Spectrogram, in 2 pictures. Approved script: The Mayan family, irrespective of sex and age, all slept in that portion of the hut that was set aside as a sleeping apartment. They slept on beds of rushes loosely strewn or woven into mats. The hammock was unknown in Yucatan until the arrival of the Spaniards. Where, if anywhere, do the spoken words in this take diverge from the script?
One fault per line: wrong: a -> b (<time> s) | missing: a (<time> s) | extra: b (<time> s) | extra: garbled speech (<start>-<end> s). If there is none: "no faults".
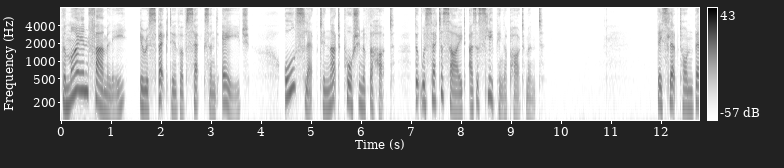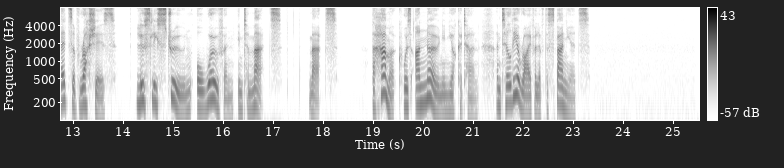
extra: mats (17.7 s)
